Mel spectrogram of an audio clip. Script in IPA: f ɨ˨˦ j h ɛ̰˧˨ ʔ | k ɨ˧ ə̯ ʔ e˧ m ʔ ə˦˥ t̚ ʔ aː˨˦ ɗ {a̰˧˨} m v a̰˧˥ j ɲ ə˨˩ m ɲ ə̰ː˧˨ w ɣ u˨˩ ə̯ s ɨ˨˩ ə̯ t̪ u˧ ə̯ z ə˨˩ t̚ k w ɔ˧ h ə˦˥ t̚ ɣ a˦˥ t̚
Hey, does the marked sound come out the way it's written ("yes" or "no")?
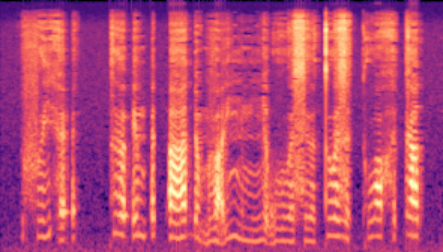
no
